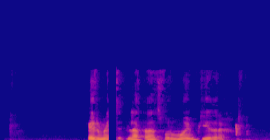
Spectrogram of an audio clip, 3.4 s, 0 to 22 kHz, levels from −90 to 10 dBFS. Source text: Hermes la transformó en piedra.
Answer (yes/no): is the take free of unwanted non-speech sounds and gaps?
no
